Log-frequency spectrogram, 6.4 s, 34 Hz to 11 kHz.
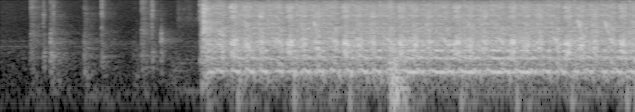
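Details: Mercedes OM651 diesel no-start, compression test during about 30 seconds of cranking: a few clicks, then steady even cranking at three to four beats per second; reading 25 bar, satisfactory (new 30, weak under 20).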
